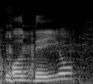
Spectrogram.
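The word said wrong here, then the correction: Odeo: ódio, odeio, enfim. – É O-D-E-O. – Odio.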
